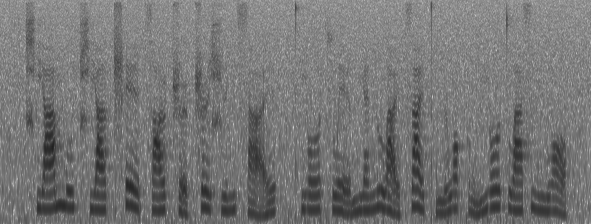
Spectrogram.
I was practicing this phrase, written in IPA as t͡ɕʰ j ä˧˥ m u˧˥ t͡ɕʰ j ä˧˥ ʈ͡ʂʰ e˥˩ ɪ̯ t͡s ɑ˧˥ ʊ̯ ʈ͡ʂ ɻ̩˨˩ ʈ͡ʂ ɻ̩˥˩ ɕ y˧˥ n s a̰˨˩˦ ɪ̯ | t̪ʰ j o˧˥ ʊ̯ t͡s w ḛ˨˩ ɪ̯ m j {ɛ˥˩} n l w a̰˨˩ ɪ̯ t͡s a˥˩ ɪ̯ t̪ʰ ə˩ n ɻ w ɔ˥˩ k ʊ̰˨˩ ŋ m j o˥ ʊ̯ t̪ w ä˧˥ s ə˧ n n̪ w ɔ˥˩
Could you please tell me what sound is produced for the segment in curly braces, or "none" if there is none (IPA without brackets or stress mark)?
ɛ˧˥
